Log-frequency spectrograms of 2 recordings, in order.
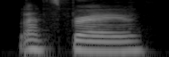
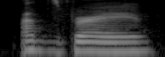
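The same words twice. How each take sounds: The two takes are said the same way.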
